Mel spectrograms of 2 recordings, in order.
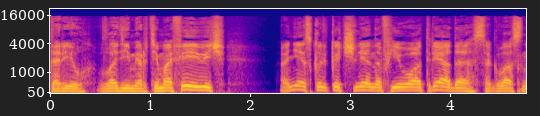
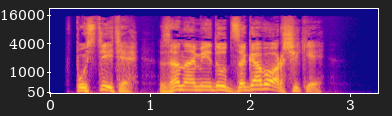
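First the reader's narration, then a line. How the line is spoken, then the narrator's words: Shouting, feigned panic. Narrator (Russian): прокричал Владимир Тимофеевич, изображая панику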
